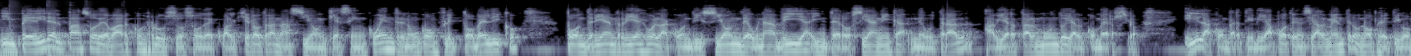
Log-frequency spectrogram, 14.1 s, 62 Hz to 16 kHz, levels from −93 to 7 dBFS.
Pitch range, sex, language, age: 80-115 Hz, male, Spanish, 30-49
